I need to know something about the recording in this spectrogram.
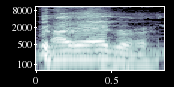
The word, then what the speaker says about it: Niagara: Niagara. NIAG. Don't ask me to. Where's the end of the day here? I'm going to have to write the shit out. Rhymes with Viagra.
